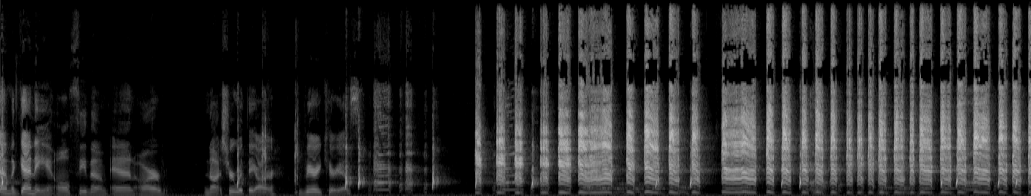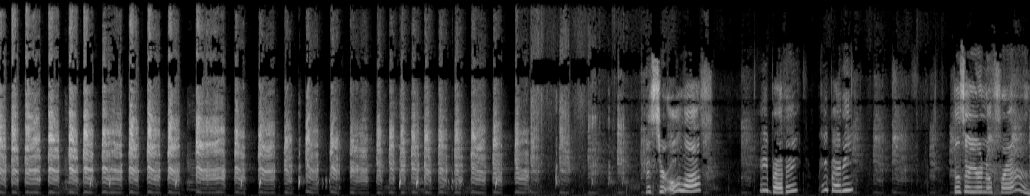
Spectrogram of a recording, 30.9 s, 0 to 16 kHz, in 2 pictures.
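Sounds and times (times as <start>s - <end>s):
guineafowl alarm calls: 5.2s - 27.1s, 28.2s - 30.9s.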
